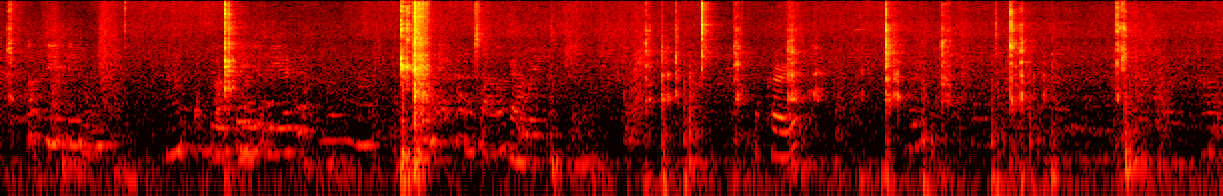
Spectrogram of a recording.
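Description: Metal forks clinking and scraping against a ceramic bowl while tossing coleslaw, a run of irregular sharp clinks with the loudest about four seconds in.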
